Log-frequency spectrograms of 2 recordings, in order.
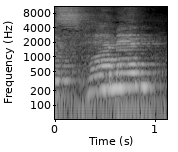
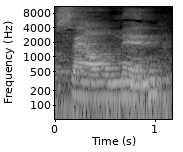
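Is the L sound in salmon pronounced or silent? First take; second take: silent; pronounced. First: The L sound is silent. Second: The L sound is pronounced.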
